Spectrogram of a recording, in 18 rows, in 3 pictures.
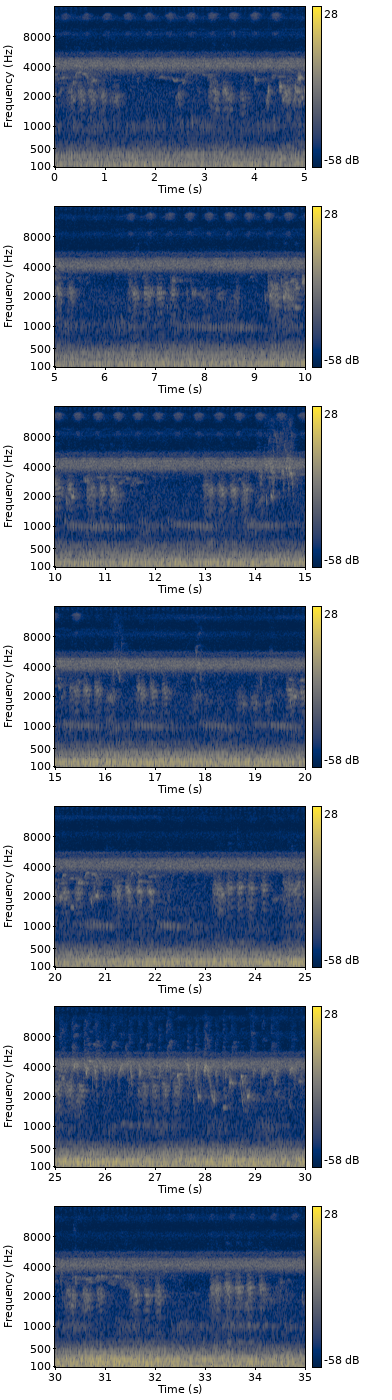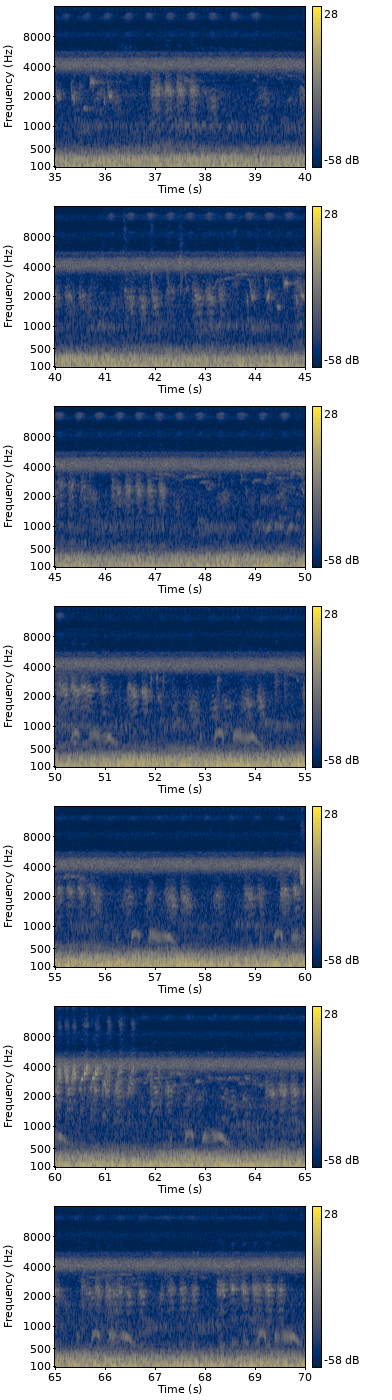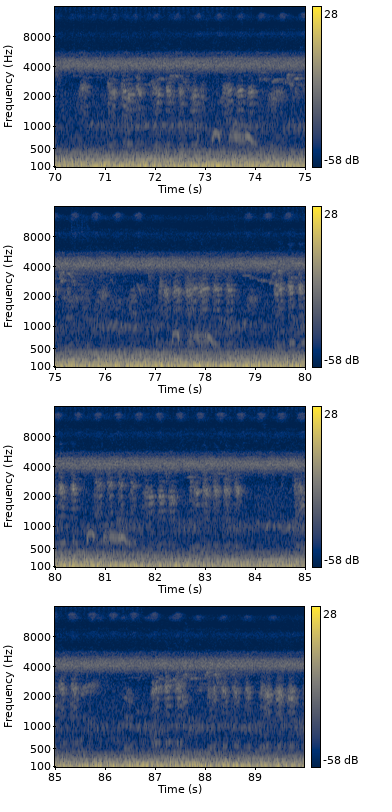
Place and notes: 種瓜路6號, Puli Township - Early morning
Bird calls, Frogs sound, Early morning, Cicadas cry, Distance aircraft flying through
Puli Township, Nantou County, Taiwan, 10 June 2015, ~06:00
